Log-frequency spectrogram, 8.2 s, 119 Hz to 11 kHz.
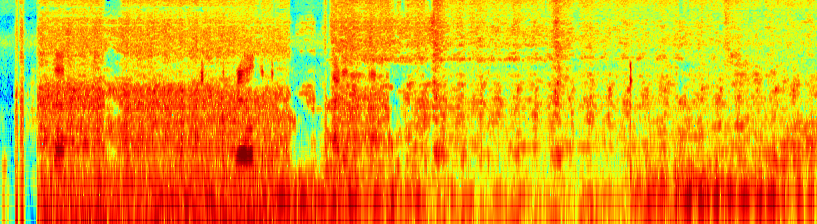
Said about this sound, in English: Oh yeah, that's Justin Nevis. He's coming in. Here again. That's a 12-second quarter mile truck.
